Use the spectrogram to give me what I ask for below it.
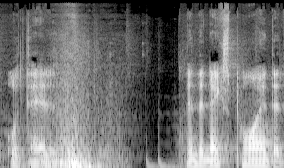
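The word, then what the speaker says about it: hôtel: And then the H is always silent, like in all Romance language I know so far. So it's not hotel, but for example hotel.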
